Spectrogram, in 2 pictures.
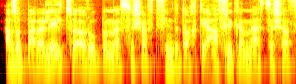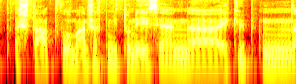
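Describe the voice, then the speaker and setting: Male athlete interviewee, Austrian accent, mid-range voice, keen and sincere, TV studio talk. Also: medium pitch. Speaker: athlete interview guest, handball goalkeeper.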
